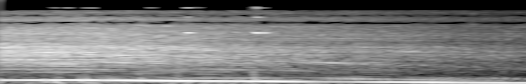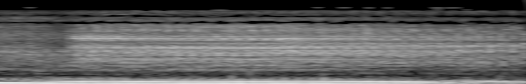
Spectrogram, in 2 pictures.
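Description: A car engine on a snowy field cranks to life and revs, a low droning tone sliding downward and then holding steady, loud and close with no talking.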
